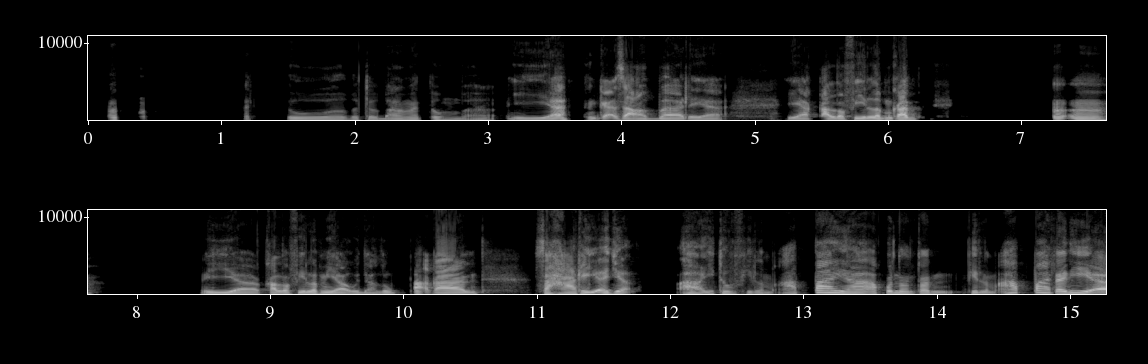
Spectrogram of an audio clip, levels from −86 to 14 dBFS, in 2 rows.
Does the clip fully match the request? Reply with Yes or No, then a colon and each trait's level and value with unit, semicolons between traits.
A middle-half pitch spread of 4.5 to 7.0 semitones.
Yes: average, 5.1 semitones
